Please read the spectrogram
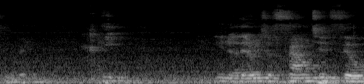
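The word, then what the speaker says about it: Cowper: Like this guy William Cooper, it spells C-O-W-P-E-R, but pronounced Cooper.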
